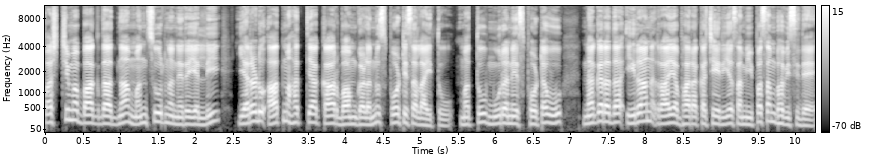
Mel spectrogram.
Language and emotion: Kannada, neutral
